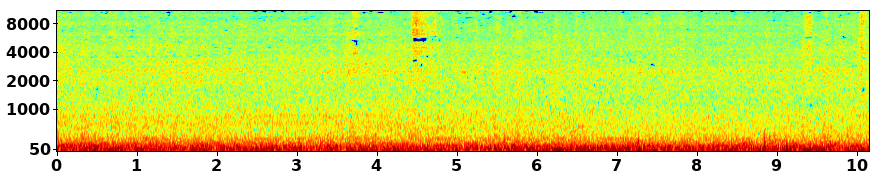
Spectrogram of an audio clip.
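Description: Container freight train's wagons rolling past: a steady low rumble of wheels on the rails, with a few sharp clicks about four seconds in and again near the end.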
